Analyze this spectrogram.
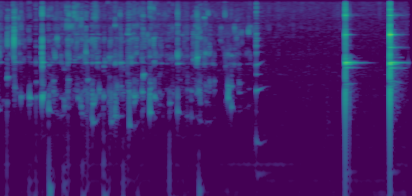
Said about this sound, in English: I need you to pour it up and then you announce yourself. Representing Double Time Fitness. Pouring up it slow.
